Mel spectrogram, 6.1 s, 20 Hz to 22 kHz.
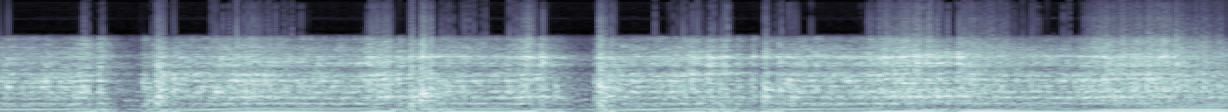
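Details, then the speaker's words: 1981 Porsche 931 turbo, running after the distributor and rotor timing was set: loud, raspy low rumble that swells with each throttle blip, with turbo audible; exhaust leak from a holed exhaust. "It's really loud because it's got a Holy exhaust. I can hear the turbo, which is really cool."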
